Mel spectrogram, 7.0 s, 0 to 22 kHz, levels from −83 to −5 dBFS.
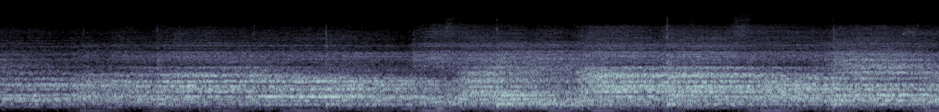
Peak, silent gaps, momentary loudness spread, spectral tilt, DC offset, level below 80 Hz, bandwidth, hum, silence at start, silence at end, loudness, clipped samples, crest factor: -12 dBFS; none; 7 LU; -3.5 dB/octave; under 0.1%; -64 dBFS; 12 kHz; none; 0 s; 0 s; -28 LUFS; under 0.1%; 16 dB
